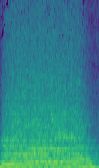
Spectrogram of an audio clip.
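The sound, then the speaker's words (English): A sustained train horn blast from a train passing through the town of Fort Collins, near an office by the tracks. It is loud and steady for the whole clip, with layered held tones over a low rumble. “He's had to stop several conference calls because of train horn noise.”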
